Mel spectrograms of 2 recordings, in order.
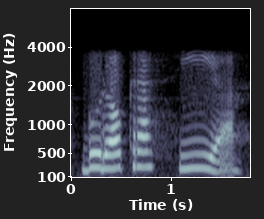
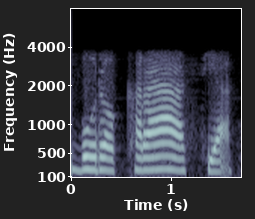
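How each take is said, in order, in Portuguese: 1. A tônica cai onde o português a coloca. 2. A tônica cai onde o espanhol a coloca.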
